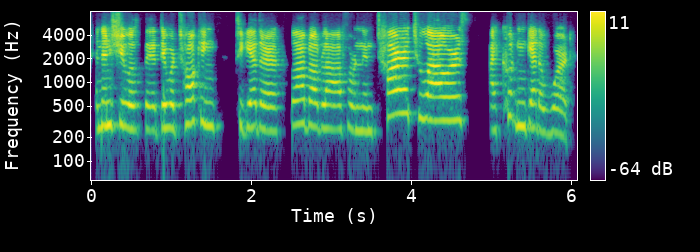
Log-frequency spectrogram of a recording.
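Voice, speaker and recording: A woman in her thirties from China, speaking English as a second language, telling an animated story as a guest on an online alumni panel, with many repeated starts. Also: sits high, normal speed. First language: Chinese. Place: home, over a video call.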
